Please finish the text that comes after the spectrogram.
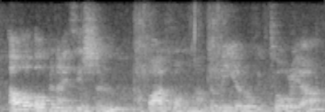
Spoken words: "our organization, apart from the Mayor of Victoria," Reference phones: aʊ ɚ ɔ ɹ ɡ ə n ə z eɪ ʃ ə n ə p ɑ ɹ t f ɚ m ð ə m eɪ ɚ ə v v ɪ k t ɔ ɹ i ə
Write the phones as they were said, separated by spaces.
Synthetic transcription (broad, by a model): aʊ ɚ ɔ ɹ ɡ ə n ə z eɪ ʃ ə n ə b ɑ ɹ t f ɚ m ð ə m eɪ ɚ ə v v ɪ k t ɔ ɹ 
